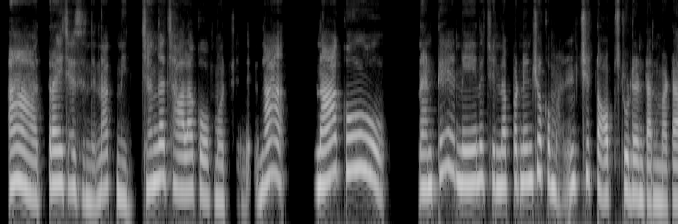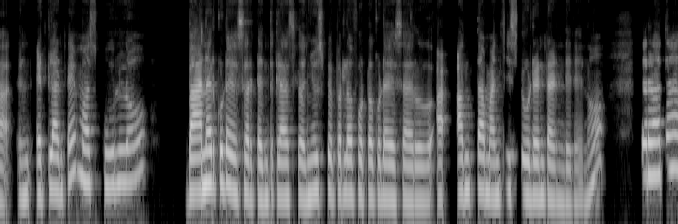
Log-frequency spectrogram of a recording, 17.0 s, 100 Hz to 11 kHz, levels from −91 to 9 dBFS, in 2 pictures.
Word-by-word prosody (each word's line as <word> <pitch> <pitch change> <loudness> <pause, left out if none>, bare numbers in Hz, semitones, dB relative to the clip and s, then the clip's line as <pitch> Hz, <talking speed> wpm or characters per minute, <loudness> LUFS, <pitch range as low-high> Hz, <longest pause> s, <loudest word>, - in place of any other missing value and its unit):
ఆహ్, 235 -6 +3 0.2
ట్రై 235 0 +4
చేసింది. 190 -6 -5
నాకు 225 +1 -7
నిజంగా 225 - 0
చాలా 210 0 0
కోపం 185 -2 -3
వచ్చింది. 165 -1 -18 0.2
నా 265 - +2 0.6
నాకు 305 +4 +2 0.9
అంటే 230 +7 0 0.2
నేను 240 +2 +3
చిన్నప్పటి 230 +1 -1
నుంచి 250 +3 +1
ఒక 260 -3 -4
మంచి 235 +5 -4
టాప్ 190 -2 -1
స్టూడెంట్ 195 -3 -1
అనమాట. 170 -1 -5 0.3
ఎన్ 190 +1 -2
ఎట్లా 210 +3 +2
అంటే 250 +7 -2
మా 240 - +5
స్కూల్‌లో 240 +1 -1 0.7
బ్యానర్ 220 +4 +8
కూడా 235 -1 +5
వేసారు 195 -2 0
10త్ 180 +1 0
క్లాస్‌లో, 180 0 0
న్యూస్ 200 +1 0
పేపర్‌లో 195 -1 +1
ఫోటో 185 0 +1
కూడా 180 -1 +1
వేశారు. 170 -1 -1 0.2
ఆ! - - +2 0.3
అంత 205 +1 -3 0.2
మంచి 185 +3 -2
స్టూడెంట్ 185 -2 +1
అండి 165 -1 -5
నేను. 200 +11 -5 0.6
తర్వాత 280 +2 +5
205 Hz, 145 wpm, -23 LUFS, 185-235 Hz, 0.9 s, బ్యానర్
